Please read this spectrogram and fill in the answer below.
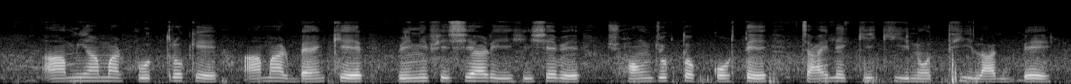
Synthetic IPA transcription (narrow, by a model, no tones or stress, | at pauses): a̰miamaɾput̪ːɾokea̰maɾbɛŋkeɾ | binifʰiʃiaɾiɦiʃebe | ʃɔŋd͡ʑukt̪ooɾt̪et͡ɕajlekikʰinod̪ʱʰilaɡbe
